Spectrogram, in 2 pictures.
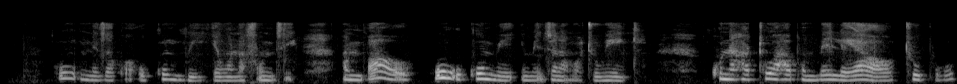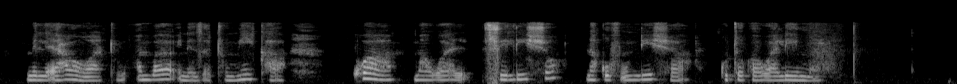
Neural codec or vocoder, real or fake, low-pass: none; real; 7.2 kHz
